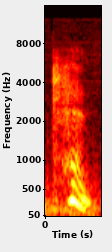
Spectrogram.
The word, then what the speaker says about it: 谶: 预言，而谶字的国语注音呢是吃摁谶，四声谶，所以谶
